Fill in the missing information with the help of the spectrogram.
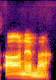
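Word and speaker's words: Ænima: The album will be pronounced Enema. – Enema. – And okay. – it's the female form of the Enema. So it's the AE is the Enema.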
